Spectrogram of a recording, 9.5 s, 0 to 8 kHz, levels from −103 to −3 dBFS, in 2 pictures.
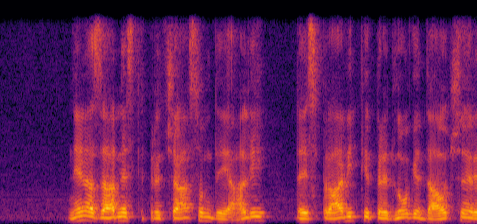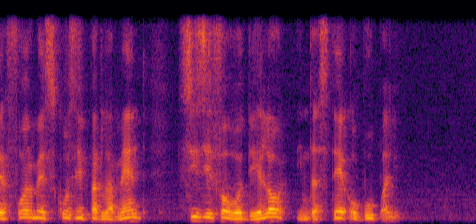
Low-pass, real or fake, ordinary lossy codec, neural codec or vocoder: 7.2 kHz; fake; none; codec, 44.1 kHz, 7.8 kbps, DAC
